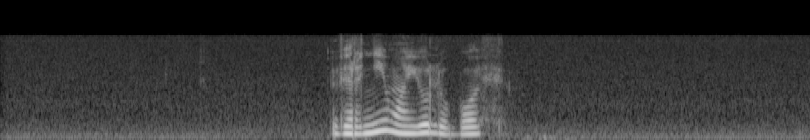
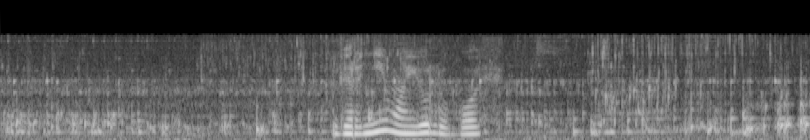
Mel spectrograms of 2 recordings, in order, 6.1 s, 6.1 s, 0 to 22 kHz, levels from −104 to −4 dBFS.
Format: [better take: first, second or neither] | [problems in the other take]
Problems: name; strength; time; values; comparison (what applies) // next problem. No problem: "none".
first | background sound (Water tap, faucet); 7 dB below the speech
